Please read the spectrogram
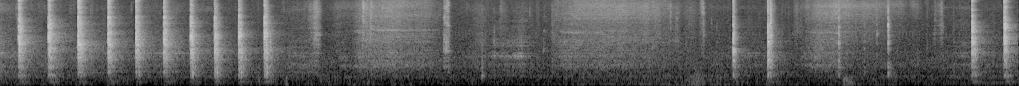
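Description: Sharp metallic taps as a screwdriver is punched through the bottom of spin-on oil filter cans to drain them before removal: a quick, even run of about a dozen taps, roughly four a second, then a few scattered taps later on.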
